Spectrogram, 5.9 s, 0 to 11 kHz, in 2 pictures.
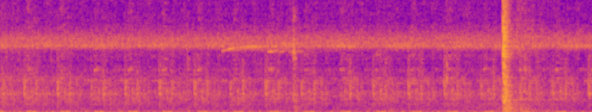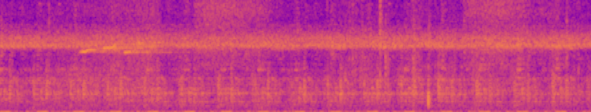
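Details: Kawasaki Mule 3010 side-by-side, run after fuel pump diagnosis and repair, with the dash still off and after not running for a long time: a small engine idles with a steady, even low putter and one brief click. Normal, healthy idle.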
